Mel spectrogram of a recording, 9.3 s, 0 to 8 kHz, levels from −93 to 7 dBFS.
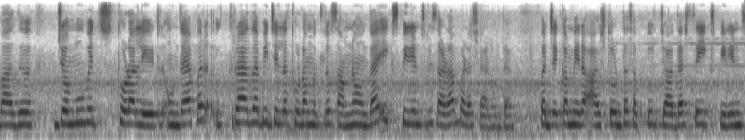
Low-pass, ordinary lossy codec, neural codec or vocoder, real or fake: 7.2 kHz; none; none; real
